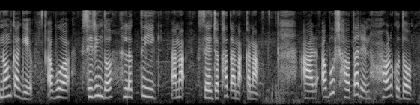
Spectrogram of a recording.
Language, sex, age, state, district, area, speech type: Santali, female, 18-30, West Bengal, Paschim Bardhaman, rural, spontaneous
